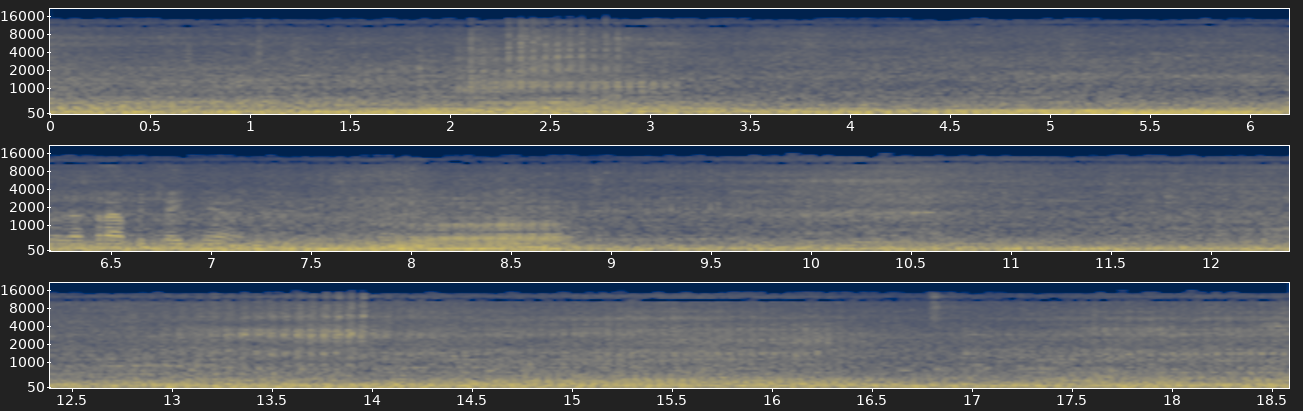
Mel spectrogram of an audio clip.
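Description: Traffic rumbles along a busy street outdoors.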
